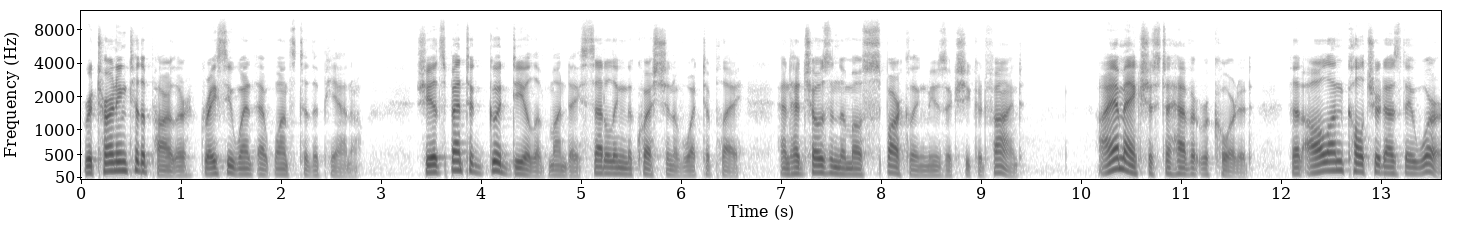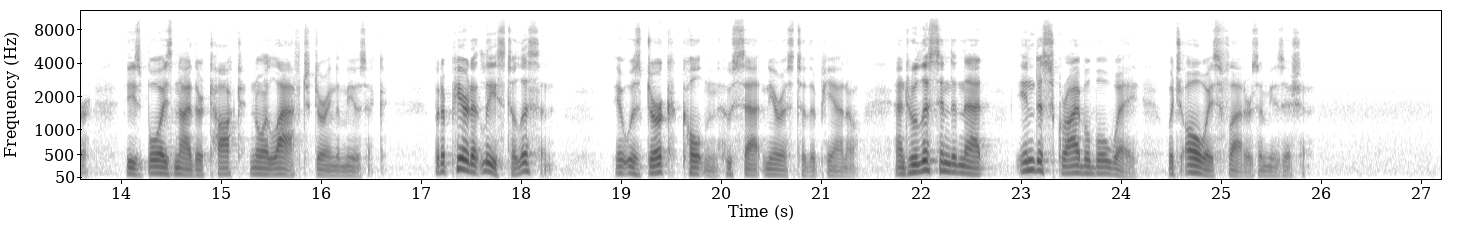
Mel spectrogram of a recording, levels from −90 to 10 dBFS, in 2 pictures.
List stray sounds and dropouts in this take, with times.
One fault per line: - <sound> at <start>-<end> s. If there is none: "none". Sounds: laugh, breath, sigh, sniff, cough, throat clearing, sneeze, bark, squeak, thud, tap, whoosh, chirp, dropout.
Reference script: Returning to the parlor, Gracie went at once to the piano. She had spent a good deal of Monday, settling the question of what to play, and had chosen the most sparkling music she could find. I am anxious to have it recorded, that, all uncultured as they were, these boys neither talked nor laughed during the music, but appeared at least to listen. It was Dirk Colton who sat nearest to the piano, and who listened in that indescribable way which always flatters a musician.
none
